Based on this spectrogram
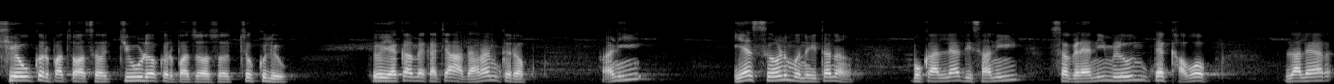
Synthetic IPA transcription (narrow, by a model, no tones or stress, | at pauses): ɕewkəɾpat͡sɔəsət͡ɕiwɽəkəɾpat͡sɔəsət͡səkljo | hojɛkamɛka̰t͡ɕjaːd̪ʱaɾãnkəɾəp | a̰ɽ̃i | jɛsəɳm̤ənəjt̪əna̰ | mukalːjad̪isani | səɡɭjãnimiɭuːnt̪ɛ̃kʰa̰ʋəp̚ | d͡zaljaɾ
